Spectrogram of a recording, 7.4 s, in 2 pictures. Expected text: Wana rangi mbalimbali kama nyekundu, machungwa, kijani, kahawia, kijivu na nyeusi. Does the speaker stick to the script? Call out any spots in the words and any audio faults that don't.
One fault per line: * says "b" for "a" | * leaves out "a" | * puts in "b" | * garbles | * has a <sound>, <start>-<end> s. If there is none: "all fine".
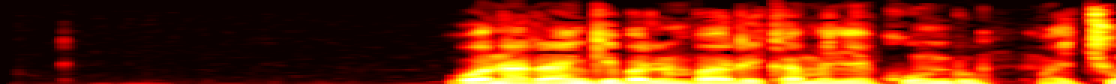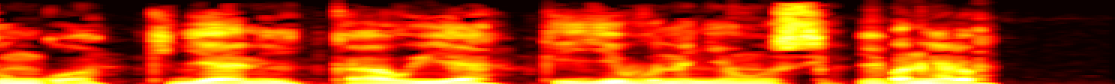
* garbles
